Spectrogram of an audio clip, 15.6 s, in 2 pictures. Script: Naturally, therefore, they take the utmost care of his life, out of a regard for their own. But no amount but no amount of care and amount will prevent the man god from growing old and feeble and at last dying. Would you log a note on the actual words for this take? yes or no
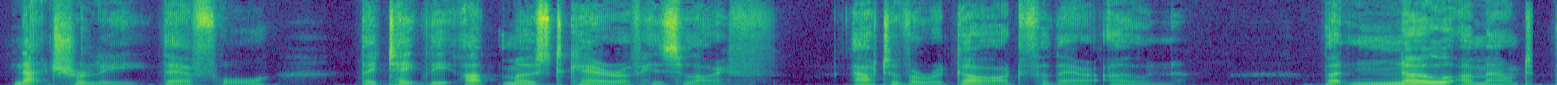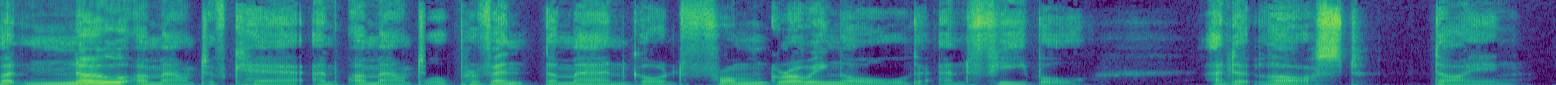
no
